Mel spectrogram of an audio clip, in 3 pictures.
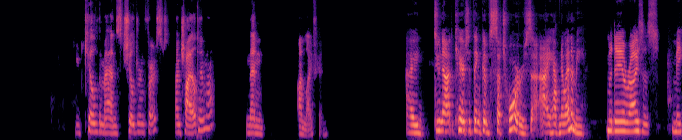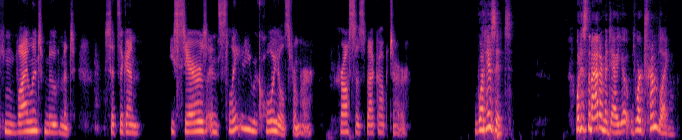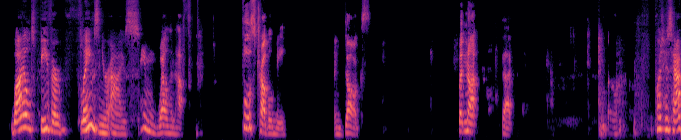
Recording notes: to read scripts over Zoom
